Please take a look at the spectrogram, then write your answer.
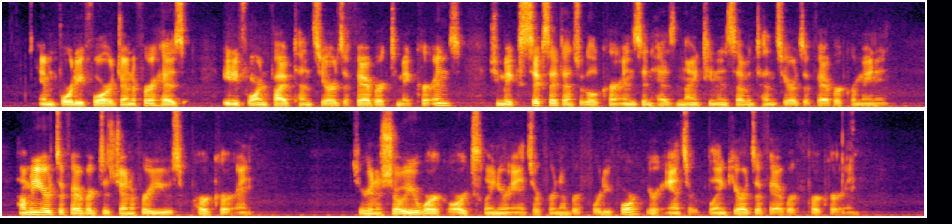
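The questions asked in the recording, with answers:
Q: How many yards of fabric does Jennifer use per curtain?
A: 10.8 (10 8/10) yards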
